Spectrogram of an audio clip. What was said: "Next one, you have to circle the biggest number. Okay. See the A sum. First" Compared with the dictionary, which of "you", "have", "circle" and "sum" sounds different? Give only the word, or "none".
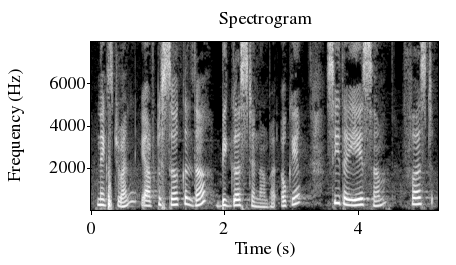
have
